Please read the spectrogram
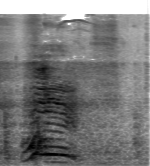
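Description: A young child's single drawn-out vocal call, starting about half a second in, rising in pitch and then held steady before fading; a moo-like sound made in play.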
